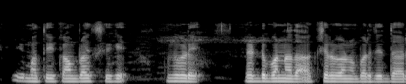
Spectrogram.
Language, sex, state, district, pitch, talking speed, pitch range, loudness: Kannada, male, Karnataka, Koppal, 140 Hz, 120 wpm, 135-145 Hz, -19 LUFS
